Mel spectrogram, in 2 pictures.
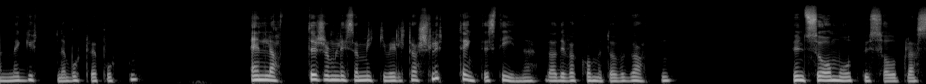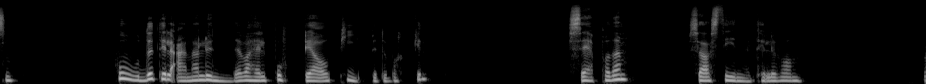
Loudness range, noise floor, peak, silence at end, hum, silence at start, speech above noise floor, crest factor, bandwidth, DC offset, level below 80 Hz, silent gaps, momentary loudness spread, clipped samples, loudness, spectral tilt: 5 LU; -80 dBFS; -8 dBFS; 1.25 s; none; 0 s; 53 dB; 22 dB; 16.5 kHz; under 0.1%; -74 dBFS; none; 12 LU; under 0.1%; -28 LUFS; -5 dB/octave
